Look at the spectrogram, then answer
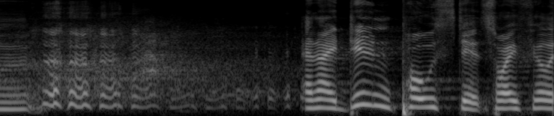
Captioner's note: laughter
